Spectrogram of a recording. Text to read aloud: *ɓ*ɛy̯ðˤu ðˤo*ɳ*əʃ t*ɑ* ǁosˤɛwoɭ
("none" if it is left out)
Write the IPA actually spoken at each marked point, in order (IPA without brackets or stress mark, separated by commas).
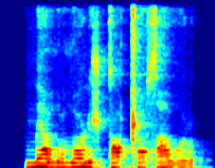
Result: m, ɳ, ɒ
